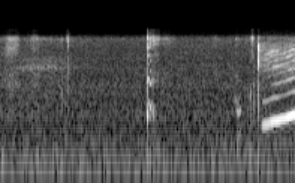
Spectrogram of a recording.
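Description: Mostly quiet room tone, with one short, sharp little sound from the baby a little past halfway and a fainter tick before it.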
